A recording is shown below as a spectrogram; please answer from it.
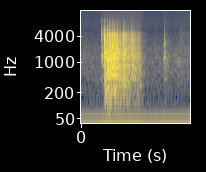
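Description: A wooden interior door with a textured glass panel being pulled open: a rapid rattle of many small clicks lasting under a second, followed by a single click.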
